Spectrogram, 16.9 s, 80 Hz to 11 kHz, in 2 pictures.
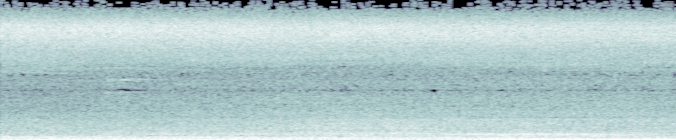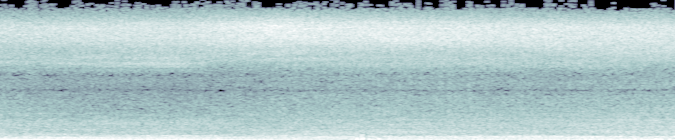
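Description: Toyota Altezza RS200's 3S-GE two-litre four-cylinder engine idling steadily, heard at the tailpipe through its aftermarket TRD muffler.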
